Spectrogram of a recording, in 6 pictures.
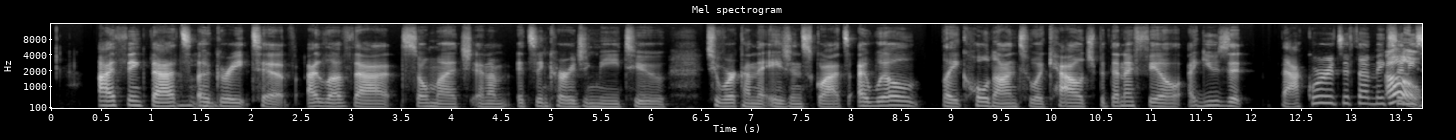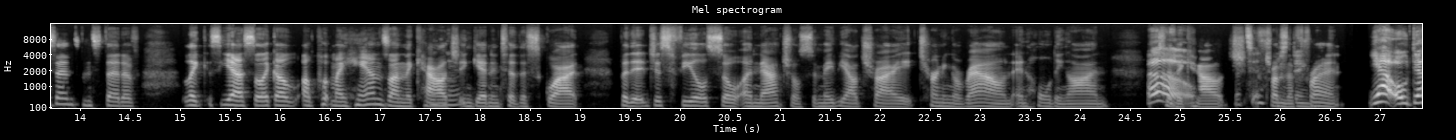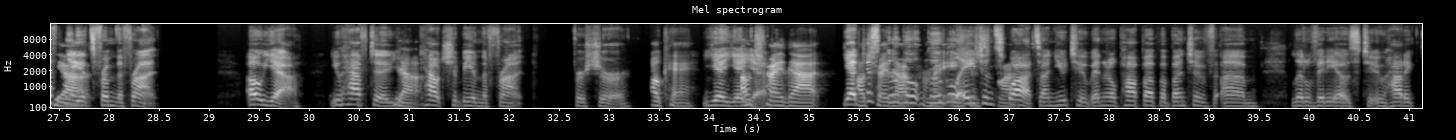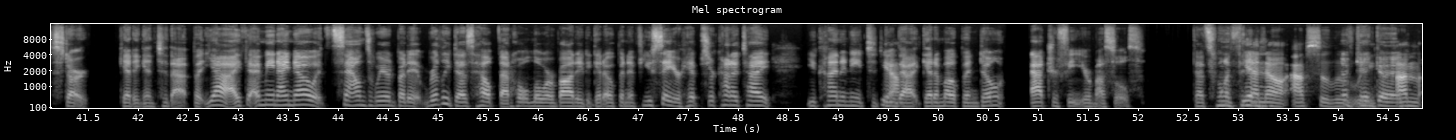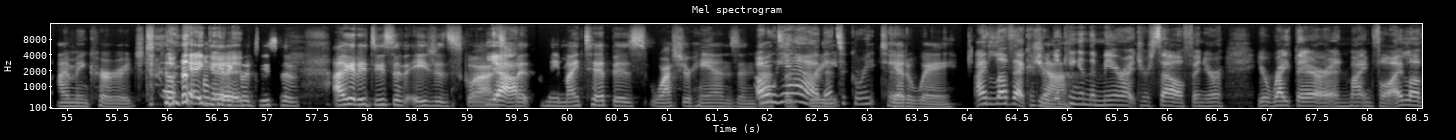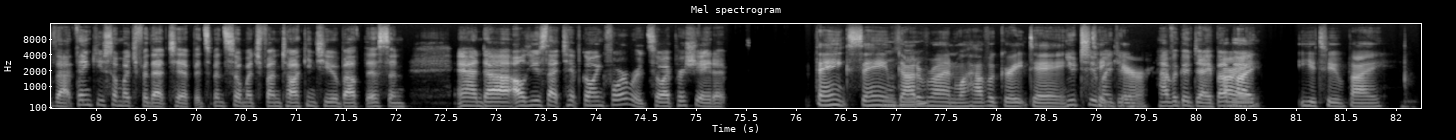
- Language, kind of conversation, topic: English, unstructured, Which simple mindfulness practices fit into your busy schedule, and how can we support each other in sticking with them?
- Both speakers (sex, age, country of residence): female, 55-59, United States; female, 65-69, United States
- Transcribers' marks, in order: chuckle; other background noise; laughing while speaking: "one thing"; laugh; tapping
